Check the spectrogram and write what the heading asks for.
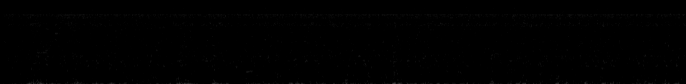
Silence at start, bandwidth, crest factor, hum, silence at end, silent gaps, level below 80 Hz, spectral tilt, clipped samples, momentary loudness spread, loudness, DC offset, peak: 0 s; 16.5 kHz; 16 dB; none; 0 s; none; -76 dBFS; 0 dB/octave; under 0.1%; 1 LU; -54 LUFS; under 0.1%; -42 dBFS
